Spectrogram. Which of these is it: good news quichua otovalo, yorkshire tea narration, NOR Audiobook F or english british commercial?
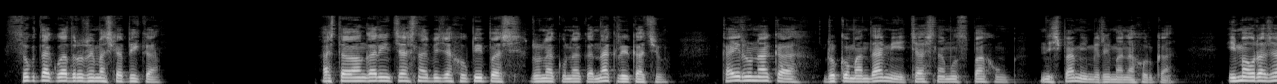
good news quichua otovalo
